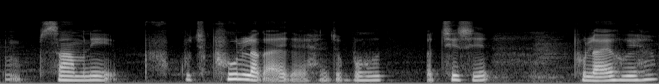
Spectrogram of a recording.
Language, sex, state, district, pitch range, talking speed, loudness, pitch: Hindi, female, Bihar, West Champaran, 195-215 Hz, 120 wpm, -19 LUFS, 200 Hz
